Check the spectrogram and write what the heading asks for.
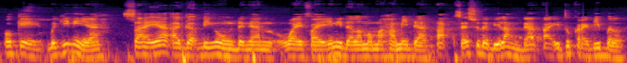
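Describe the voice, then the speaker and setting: A man's voice: mid-range voice, fairly quick, a bit bright, breathy edge. A man arguing heatedly in an online debate, mocking and combative, and reading English passages aloud.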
